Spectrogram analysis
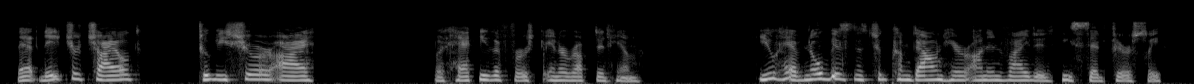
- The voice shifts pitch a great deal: No, average, 3.3 semitones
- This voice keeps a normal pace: No, slow, 130 wpm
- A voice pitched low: No, high, 195 Hz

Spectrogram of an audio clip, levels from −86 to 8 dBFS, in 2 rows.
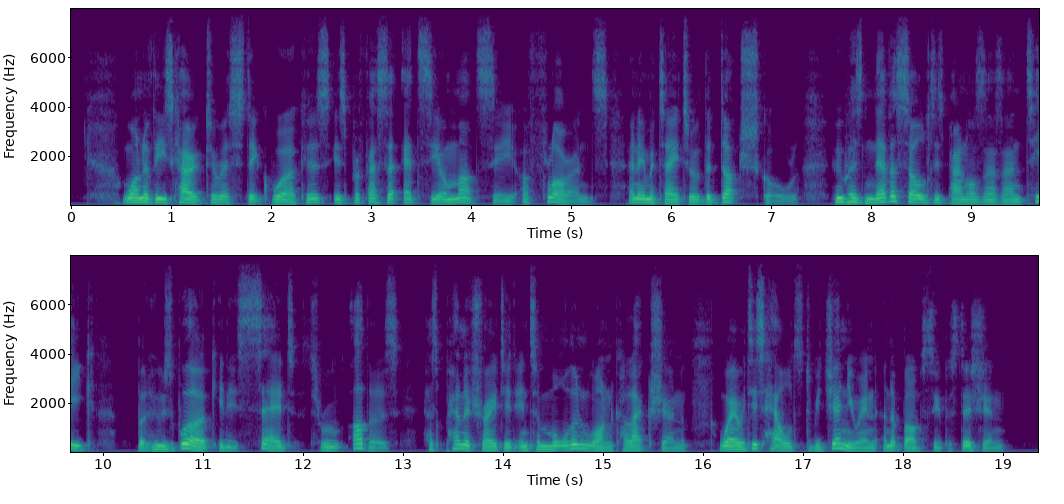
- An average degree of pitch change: Yes, average, 3.8 semitones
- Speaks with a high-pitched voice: No, low, 130 Hz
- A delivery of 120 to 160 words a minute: Yes, average, 155 wpm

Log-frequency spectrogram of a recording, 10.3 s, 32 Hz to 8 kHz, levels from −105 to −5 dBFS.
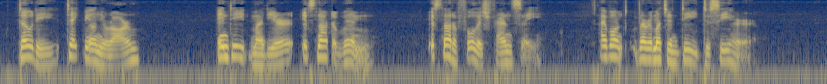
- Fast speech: No, average, 150 wpm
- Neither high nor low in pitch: Yes, medium, 150 Hz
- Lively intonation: Yes, wide, 7.0 semitones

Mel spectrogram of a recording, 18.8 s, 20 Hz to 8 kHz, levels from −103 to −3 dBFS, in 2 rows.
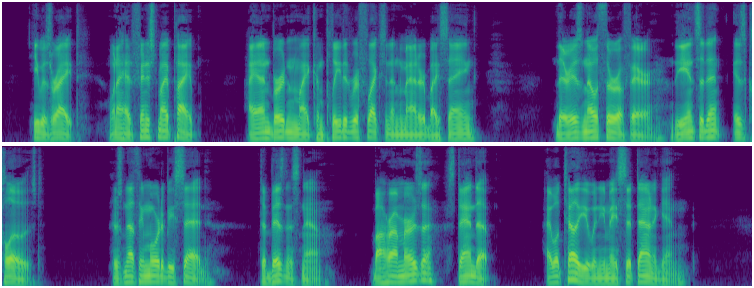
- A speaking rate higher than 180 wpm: No, average, 170 wpm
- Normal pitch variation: Yes, average, 3.4 semitones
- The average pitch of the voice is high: No, very low, 80 Hz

